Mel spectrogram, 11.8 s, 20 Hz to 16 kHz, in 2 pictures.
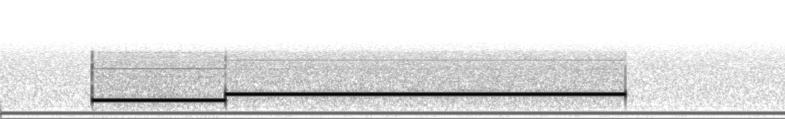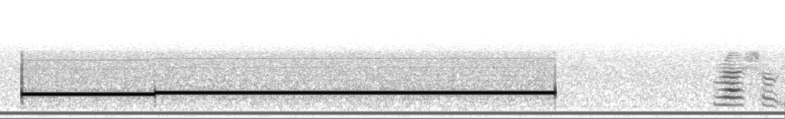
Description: Two-tone page, heard as a one-second tone, then a three-second tone, about 600 then 790 Hz, about 790 then 830 Hz. It is heard from 0.7 to 10.0 s.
